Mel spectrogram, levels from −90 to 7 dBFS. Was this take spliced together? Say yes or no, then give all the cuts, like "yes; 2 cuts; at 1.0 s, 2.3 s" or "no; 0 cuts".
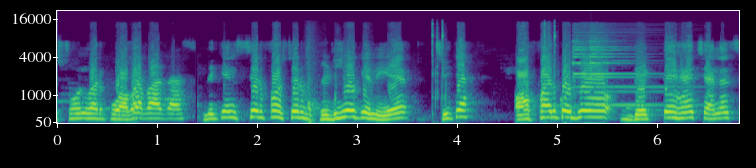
yes; 1 cut; at 1.4 s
